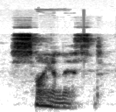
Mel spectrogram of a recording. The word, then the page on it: sciolist: British English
